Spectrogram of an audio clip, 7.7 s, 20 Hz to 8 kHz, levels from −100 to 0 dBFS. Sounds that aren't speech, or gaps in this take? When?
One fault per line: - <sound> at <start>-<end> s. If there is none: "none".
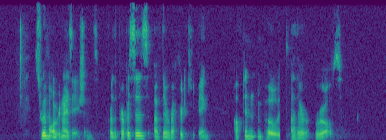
- dropout at 5.6-5.7 s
